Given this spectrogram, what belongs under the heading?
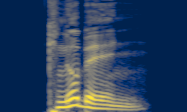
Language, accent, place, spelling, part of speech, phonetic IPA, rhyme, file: German, Germany, Berlin, Knubbeln, noun, [ˈknʊbl̩n], -ʊbl̩n, De-Knubbeln.ogg
- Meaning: dative plural of Knubbel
